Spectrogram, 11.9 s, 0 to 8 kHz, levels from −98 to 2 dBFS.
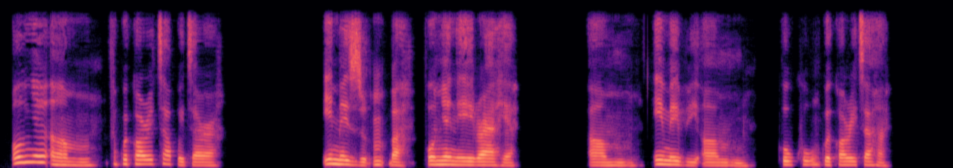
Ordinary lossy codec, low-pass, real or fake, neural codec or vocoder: none; 7.2 kHz; fake; codec, 16 kHz, 0.8 kbps, ZipCodec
